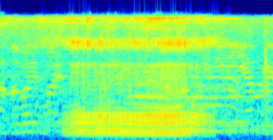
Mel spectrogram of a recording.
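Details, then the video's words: Dog asleep with legs raised lets out one drawn-out, buzzy snore lasting about one and a half seconds, rising and fading in a single breath. "собака спит, задрав ноги и храпит"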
